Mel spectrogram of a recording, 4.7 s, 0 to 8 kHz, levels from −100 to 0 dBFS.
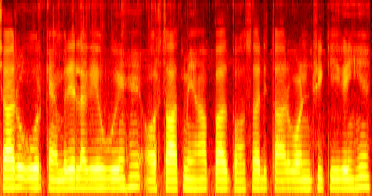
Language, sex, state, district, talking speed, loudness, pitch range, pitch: Hindi, male, Madhya Pradesh, Katni, 220 wpm, -18 LUFS, 135-145 Hz, 140 Hz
